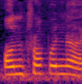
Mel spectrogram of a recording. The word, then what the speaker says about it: entrepreneur: uh just now the the pronunciation of entrepreneur is quite difficult because it's not as the spelling it's one ah yeah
